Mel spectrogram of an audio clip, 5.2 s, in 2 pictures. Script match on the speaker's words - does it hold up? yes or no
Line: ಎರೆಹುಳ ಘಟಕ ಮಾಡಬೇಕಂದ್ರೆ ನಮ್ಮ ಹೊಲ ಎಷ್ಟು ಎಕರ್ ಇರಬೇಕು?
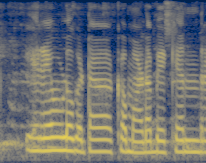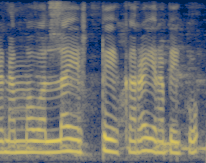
yes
